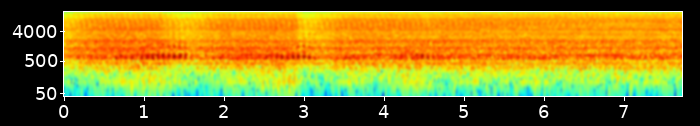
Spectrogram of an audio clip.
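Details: Milling machine hand-feeding a 3/4-inch-wide, 6-inch-diameter cutter with a new outboard support and a close-tolerance bushing added for rigidity. An even hissing cut with light, intermittent tooth chatter and no heavy pounding: a normal cut.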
